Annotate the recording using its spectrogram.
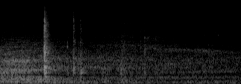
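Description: A sharp click as the latch of a travel trailer's exterior water-heater access door is released and the door swings open, followed by a few faint ticks.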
